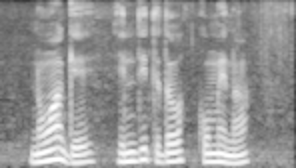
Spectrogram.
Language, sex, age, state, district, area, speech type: Santali, male, 18-30, Jharkhand, Seraikela Kharsawan, rural, spontaneous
